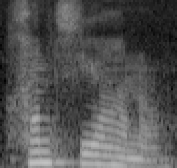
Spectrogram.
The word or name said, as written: Hanziano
